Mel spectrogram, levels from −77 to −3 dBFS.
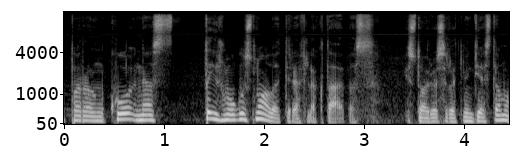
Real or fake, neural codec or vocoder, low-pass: fake; vocoder, 44.1 kHz, 128 mel bands every 512 samples, BigVGAN v2; 14.4 kHz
